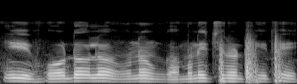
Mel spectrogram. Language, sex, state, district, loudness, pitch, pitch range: Telugu, male, Andhra Pradesh, Sri Satya Sai, -15 LUFS, 140 Hz, 130-150 Hz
